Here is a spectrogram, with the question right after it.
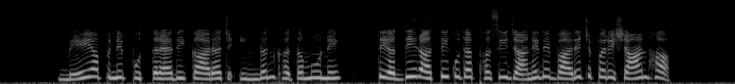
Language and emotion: Dogri, fearful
